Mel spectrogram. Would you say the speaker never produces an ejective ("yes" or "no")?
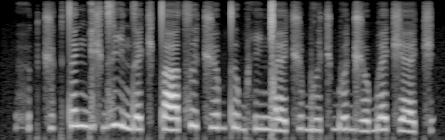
yes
